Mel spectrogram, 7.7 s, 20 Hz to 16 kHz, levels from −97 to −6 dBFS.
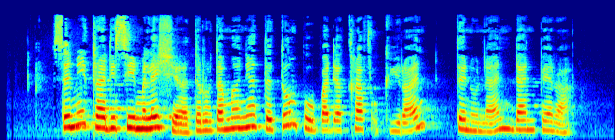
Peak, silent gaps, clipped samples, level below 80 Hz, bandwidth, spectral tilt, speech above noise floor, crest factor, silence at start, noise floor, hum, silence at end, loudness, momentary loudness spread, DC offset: -4 dBFS; none; under 0.1%; -72 dBFS; 11.5 kHz; -5 dB/octave; 34 dB; 16 dB; 0.65 s; -54 dBFS; none; 0.55 s; -20 LUFS; 13 LU; under 0.1%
